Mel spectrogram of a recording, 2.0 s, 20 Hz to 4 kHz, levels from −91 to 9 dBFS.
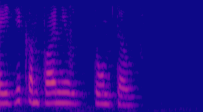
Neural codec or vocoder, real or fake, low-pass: none; real; 3.6 kHz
